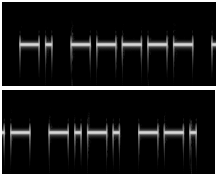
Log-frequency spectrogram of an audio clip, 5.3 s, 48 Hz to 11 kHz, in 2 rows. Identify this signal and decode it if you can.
Morse code, heard as a keyed tone, about 15 wpm, 700 Hz. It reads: N0ACG
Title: USA Call Signs - 5 Characters - Repeated 3x - 15wpm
